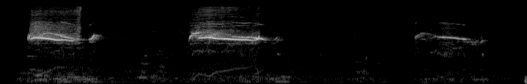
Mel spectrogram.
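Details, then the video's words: Wild parrots chattering in the evening: three clear, high whistled notes, each slightly bending in pitch, spaced about two seconds apart, the last one softer, with quiet background otherwise. "jungali parrot sound,parrot evening time talking"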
